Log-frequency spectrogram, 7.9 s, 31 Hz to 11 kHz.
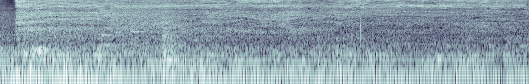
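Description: Brake cleaner sprays from an aerosol can onto engine parts of a 2014 Honda Accord, a loud, close, continuous hiss that lasts the whole stretch with only slight changes in strength.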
